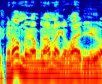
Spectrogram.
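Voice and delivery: usual speaking voice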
